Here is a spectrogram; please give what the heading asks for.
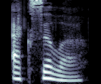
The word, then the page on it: axilla: American English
